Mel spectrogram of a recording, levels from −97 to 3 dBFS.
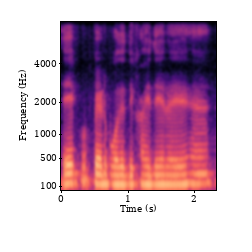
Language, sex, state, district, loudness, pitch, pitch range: Hindi, male, Uttar Pradesh, Saharanpur, -16 LUFS, 125 Hz, 120-130 Hz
